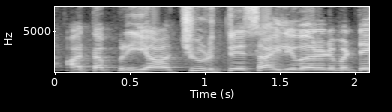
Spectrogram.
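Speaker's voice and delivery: normal talking voice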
